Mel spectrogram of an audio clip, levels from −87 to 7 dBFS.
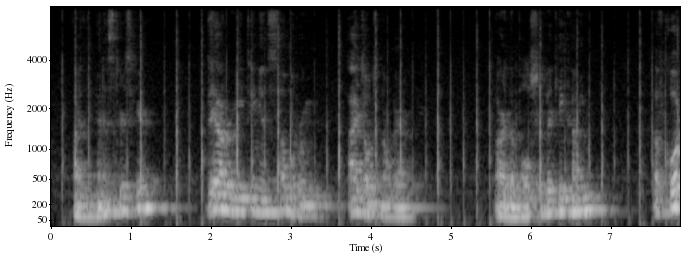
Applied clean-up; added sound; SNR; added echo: none; Tap; 13 dB; reverberation time 0.6 s.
